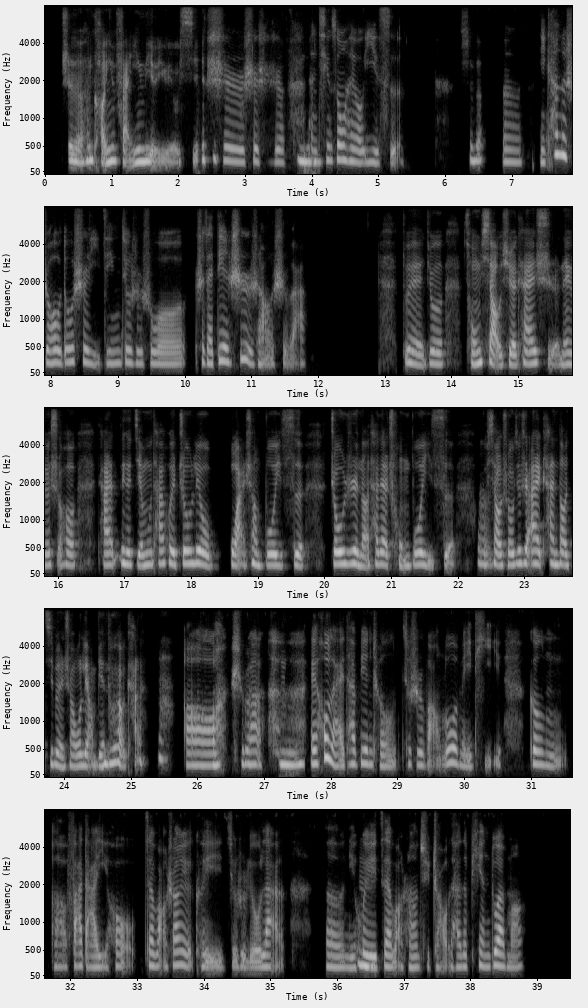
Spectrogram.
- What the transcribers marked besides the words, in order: "验" said as "应"; chuckle; other background noise; tapping; laughing while speaking: "两边都要看"; chuckle; laughing while speaking: "是吧"
- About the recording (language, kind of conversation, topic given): Chinese, podcast, 你小时候最爱看的节目是什么？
